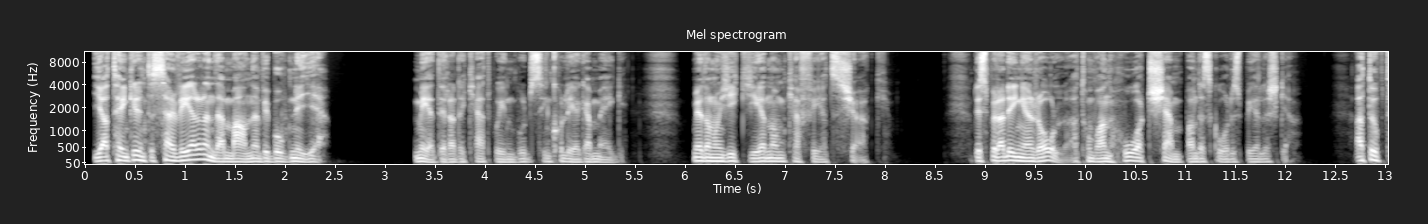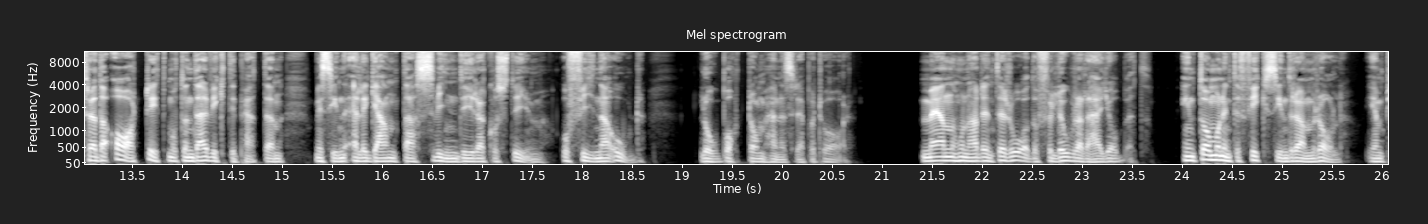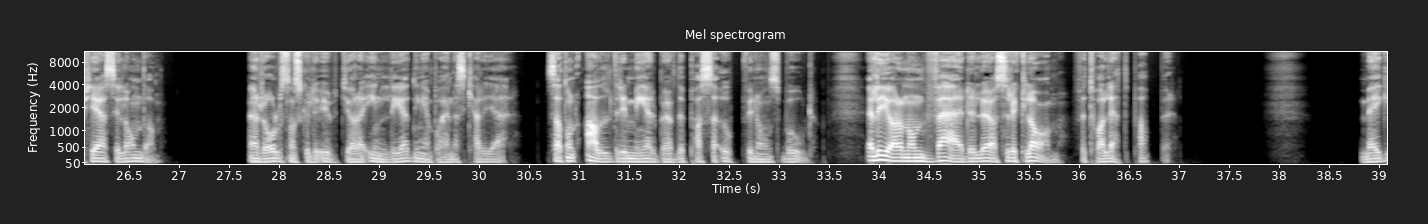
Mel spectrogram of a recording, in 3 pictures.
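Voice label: Swedish audiobook male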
